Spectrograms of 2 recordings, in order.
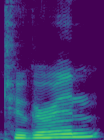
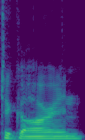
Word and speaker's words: Tagarin: I think I got it mostly right. It's just the accent was on the wrong. Let's just call him Tagarin. I pronounced it Tugarin in the pre-release video, but I believe it's basically the same. It's just Tagarin instead of Tugarin, which frankly does sound better.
